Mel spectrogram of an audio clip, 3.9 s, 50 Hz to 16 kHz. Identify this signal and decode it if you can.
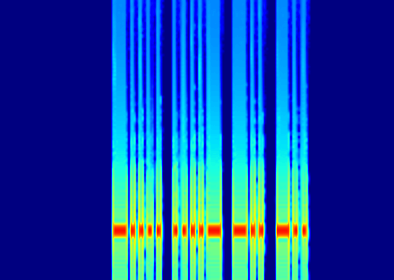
Morse code, heard as a keyed tone, about 28 wpm, 700 Hz. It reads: 64DD
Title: All Cut Numbers - 4-Digit 28wpm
